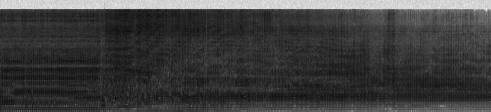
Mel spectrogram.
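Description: KTM drag bike's engine running at a near-steady speed, with a few brief wobbles in pitch, then dying away just after the end.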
